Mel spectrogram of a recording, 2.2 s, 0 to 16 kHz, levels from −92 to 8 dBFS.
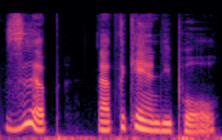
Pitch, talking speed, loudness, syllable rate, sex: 200 Hz, 135 wpm, -17 LUFS, 3.6 syllables/s, female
